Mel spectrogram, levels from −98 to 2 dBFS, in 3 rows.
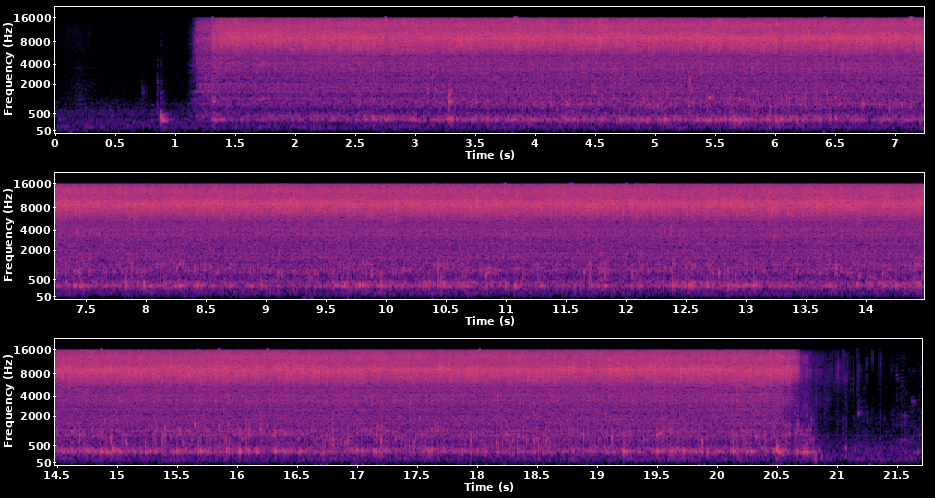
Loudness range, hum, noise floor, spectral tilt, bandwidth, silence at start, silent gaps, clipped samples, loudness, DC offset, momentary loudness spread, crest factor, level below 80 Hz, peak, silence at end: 1 LU; none; -70 dBFS; 2 dB/octave; 16.5 kHz; 0.85 s; none; under 0.1%; -25 LUFS; under 0.1%; 1 LU; 18 dB; -88 dBFS; -10 dBFS; 0.9 s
